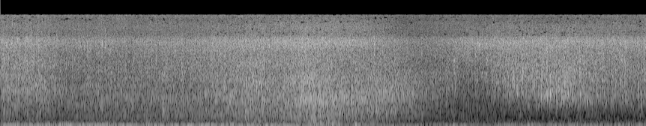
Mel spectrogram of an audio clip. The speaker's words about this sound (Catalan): Ho demostra també el Daniel, que es relaxa amb el so de les onades de l'Ametlla de Mar.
